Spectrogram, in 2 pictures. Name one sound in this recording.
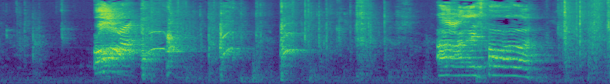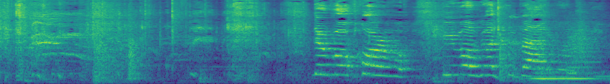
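A boy laughs and squeals loudly.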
